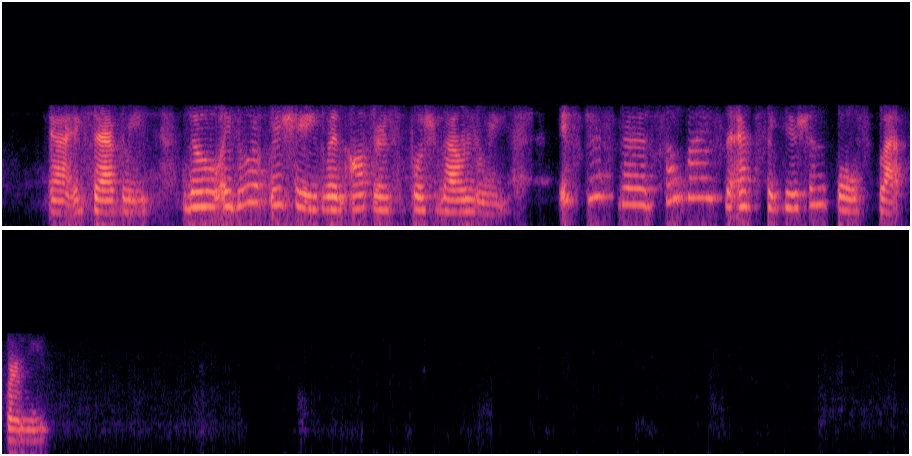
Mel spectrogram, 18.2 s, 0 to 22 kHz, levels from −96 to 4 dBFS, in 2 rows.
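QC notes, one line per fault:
Throughout, G.723.1 codec: the speech is boxed into a narrow telephone band, roughly 250 Hz to 3.6 kHz, with nothing at all above 3.8 kHz, so it comes across muffled and thin. The damage is heavy. Consonants smear and there's a hoarse, rough edge, which fits a very low rate of about 6 kbit/s. The codec works in 30 ms frames and updates its model of the voice slowly, so quick changes in the speech get blurred over.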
